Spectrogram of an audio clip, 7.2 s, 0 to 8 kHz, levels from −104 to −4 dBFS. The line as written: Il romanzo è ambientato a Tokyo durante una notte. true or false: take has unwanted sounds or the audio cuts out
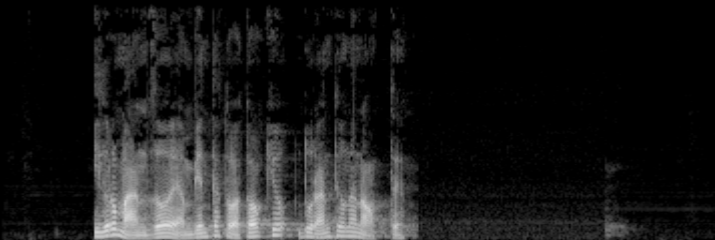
false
